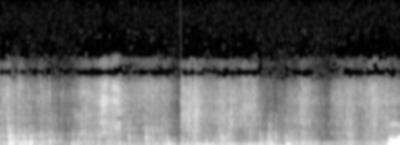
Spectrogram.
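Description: Thin plastic wrapping rustling and crinkling in irregular, faint bursts as a plastic-bagged helmet is pulled out of a cardboard box.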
